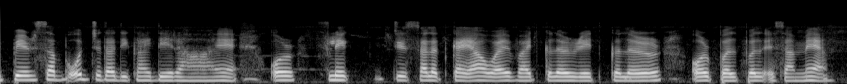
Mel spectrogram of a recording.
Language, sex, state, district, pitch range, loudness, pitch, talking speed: Hindi, female, Nagaland, Kohima, 175-195 Hz, -16 LUFS, 185 Hz, 150 wpm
